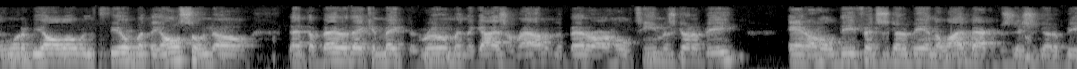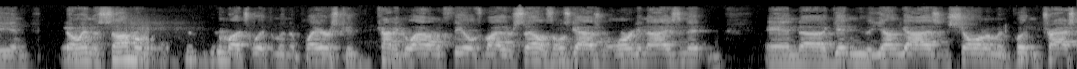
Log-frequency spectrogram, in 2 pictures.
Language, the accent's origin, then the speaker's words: English; Midwest, United States; You know, as a youngster growing up in the Midwest and playing football and playing out in the backyard and stuff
